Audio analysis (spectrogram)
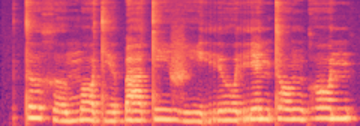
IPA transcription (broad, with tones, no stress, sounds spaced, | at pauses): t ɤ˦ x ɤ˨ m ɔ˦˨ tʲ ə˨ ɓ a˦ t i˦ v i˨ rʲ o˦ rʲ æ˦ nʲ t ɔ˦ ŋ ɡʱ ɔ˦ nʲ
